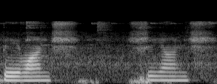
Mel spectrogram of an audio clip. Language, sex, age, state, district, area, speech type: Telugu, female, 18-30, Telangana, Karimnagar, rural, spontaneous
